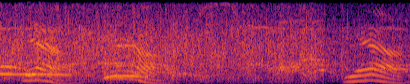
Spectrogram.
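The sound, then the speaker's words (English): Steady applause from an audience runs through the whole clip, with a voice talking over it from start to finish. “Well, I'm gonna give them an applause that they will keep on supporting me.”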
